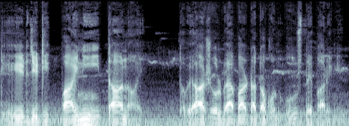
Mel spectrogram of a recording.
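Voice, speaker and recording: A man puts on a character voice and speaks at a fairly slow pace with clear background noise. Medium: audio drama. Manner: uneasy, fearful.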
